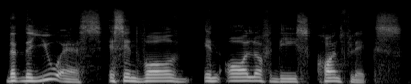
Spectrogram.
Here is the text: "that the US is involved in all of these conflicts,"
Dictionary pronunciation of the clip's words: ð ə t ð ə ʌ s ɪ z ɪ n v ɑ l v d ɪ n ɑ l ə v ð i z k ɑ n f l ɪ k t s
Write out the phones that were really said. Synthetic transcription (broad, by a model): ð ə t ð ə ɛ s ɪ s ɪ n v ɑ l v d ɪ n ɑ l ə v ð i s k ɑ n f l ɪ k t s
